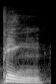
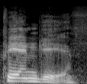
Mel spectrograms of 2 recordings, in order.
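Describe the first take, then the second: First: It is said as the single word ping. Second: It is spelled out as three letters. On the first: The speaker calls it right. "Man spricht es Ping. Jeder sagt Ping" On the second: The speaker calls it wrong. "keiner sagt PNG"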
